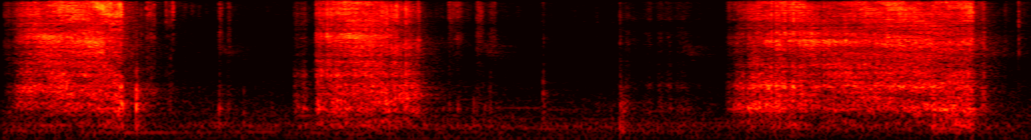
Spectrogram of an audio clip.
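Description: Blade of a Gocomma folding knife slicing through a sheet of paper in three strokes, each a short scraping hiss, the last one the longest. It is an edge test, and the blade cuts cleanly: sharp out of the box.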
